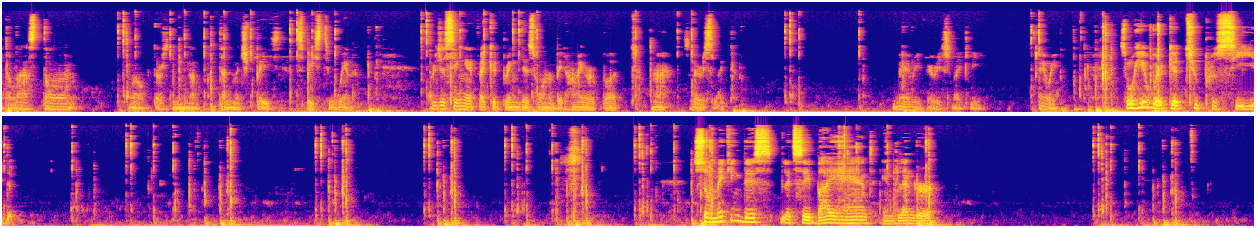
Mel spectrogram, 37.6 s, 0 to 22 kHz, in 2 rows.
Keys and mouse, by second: 0.1 g, 2.1 middle click, 2.9 shift+middle click, 3.3 middle click, 4.6 middle click, 5.5 g, 6.9 middle click, 8.0-9.5 middle drag, 10.1 middle click, 10.9 g, 11.9 middle click, 13.5 g, 16.6 ctrl+s, 17.3 KP_7, 18.9 middle click, 21.1 middle click, 22.1 shift+d, 26.8 middle click, 28.6 middle click, 31.6 middle click, 32.5 shift+d, 35.5 middle click, 36.2 shift+d.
